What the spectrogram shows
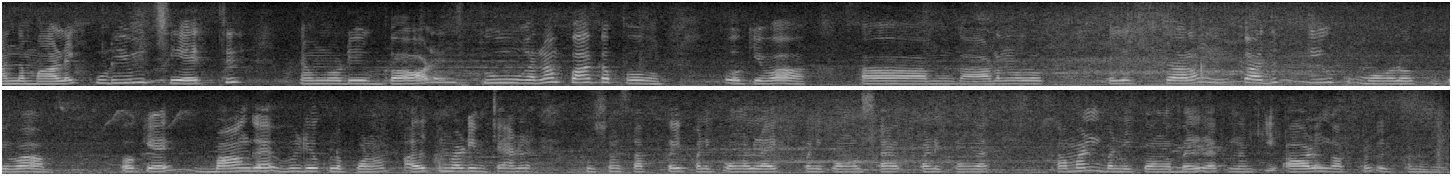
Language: Thai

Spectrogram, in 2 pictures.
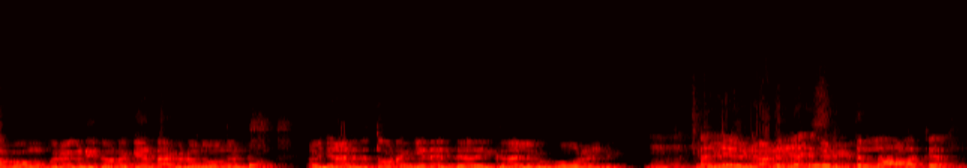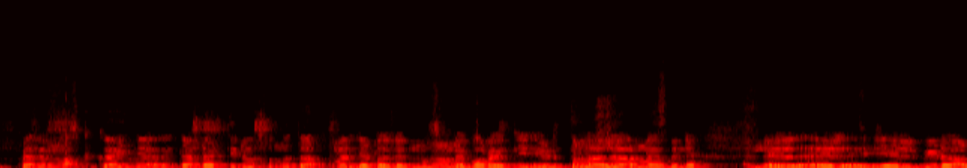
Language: Malayalam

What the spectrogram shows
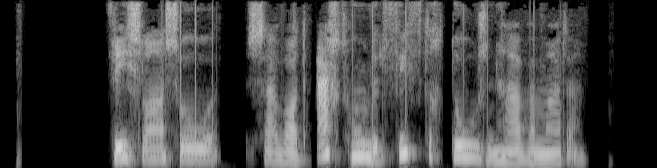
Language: Western Frisian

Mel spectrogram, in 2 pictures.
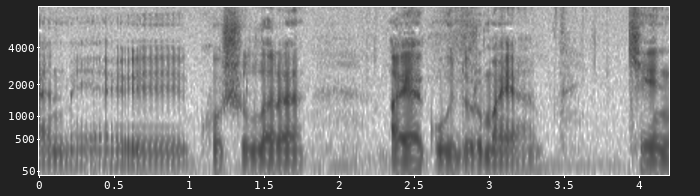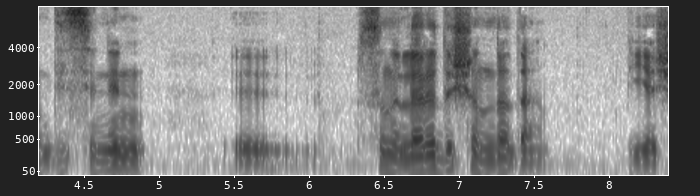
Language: Turkish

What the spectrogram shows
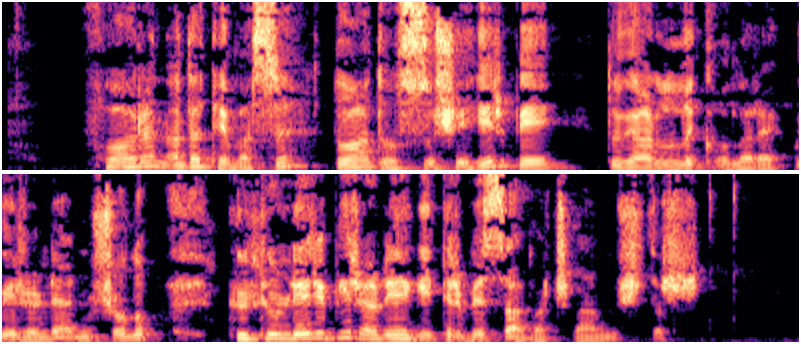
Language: Turkish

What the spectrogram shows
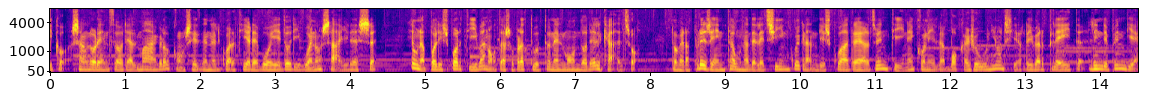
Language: Italian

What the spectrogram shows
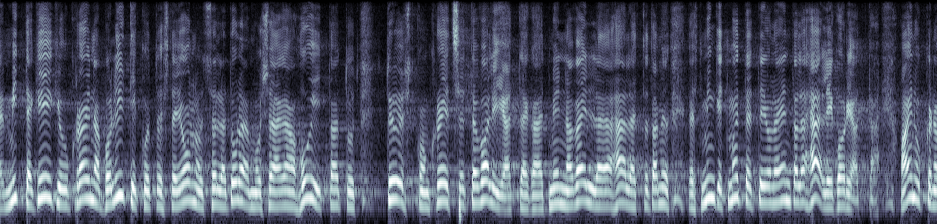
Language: Estonian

